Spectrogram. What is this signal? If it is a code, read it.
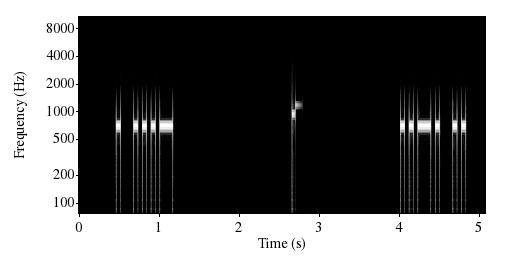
Morse code, heard as a keyed tone, about 22 wpm, 700 Hz. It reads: EV FI
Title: Top Two Letter Combinations in Words 22wpm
